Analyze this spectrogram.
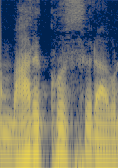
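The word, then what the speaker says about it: Μάρκος: 그래서 마가는 이름 자체가 마르코스라고 해서 이건 헬라식 발음입니다.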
